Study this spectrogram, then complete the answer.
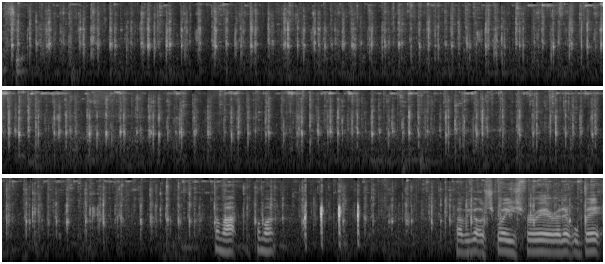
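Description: Horses' hooves clop steadily on a paved road.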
